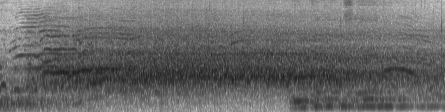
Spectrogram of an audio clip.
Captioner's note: crowd cheers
